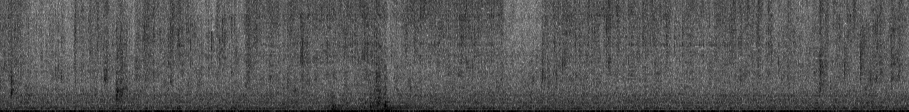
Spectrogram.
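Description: Kitchen tap running into a stainless steel sink as hands wash something under the stream: a steady rush of water over a steady low hum.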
